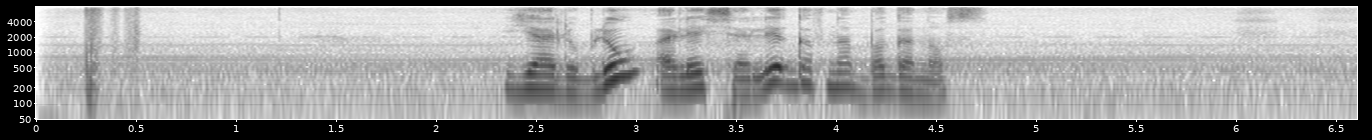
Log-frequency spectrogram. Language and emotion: Russian, positive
